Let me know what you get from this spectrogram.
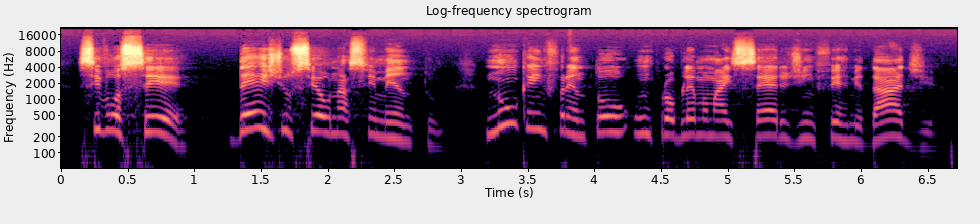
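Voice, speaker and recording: In a very clean recording with a silent background, a man speaks at a high pitch and a fairly slow pace with lively intonation. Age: 30s. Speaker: pastor. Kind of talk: sermon. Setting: church.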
